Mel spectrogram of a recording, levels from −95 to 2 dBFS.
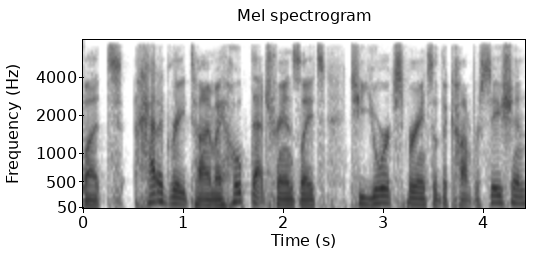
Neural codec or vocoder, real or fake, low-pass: none; real; 7.2 kHz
